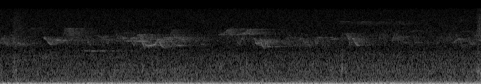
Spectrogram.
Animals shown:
Red-eyed Vireo (Vireo olivaceus), Hermit Thrush (Catharus guttatus)

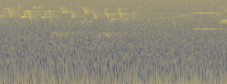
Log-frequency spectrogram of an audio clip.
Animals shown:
Eastern Wood-Pewee (Contopus virens), Hermit Thrush (Catharus guttatus), Indigo Bunting (Passerina cyanea)

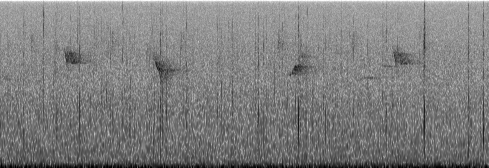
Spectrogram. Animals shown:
Blue-headed Vireo (Vireo solitarius), Hermit Thrush (Catharus guttatus)

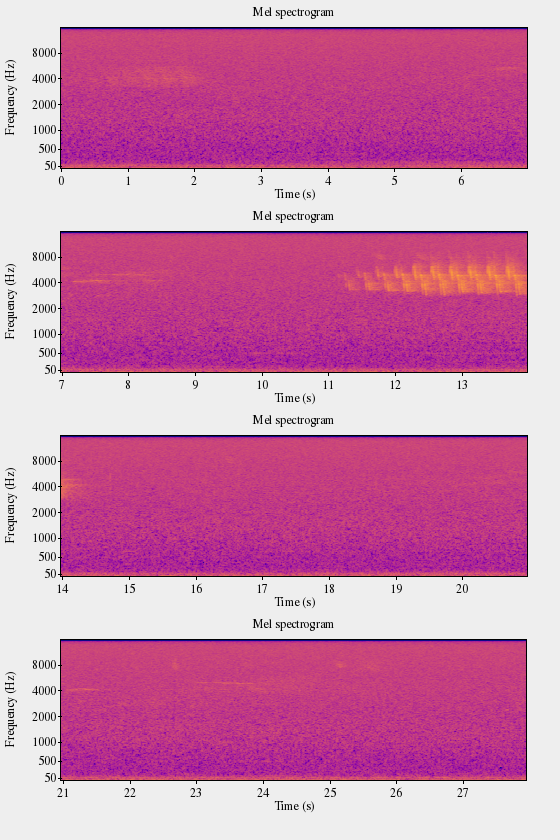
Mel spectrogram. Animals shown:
Black-throated Green Warbler (Setophaga virens), Ovenbird (Seiurus aurocapilla)

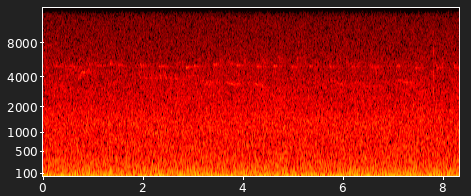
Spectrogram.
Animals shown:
Blue Jay (Cyanocitta cristata), unknown mammal, Black-throated Green Warbler (Setophaga virens)

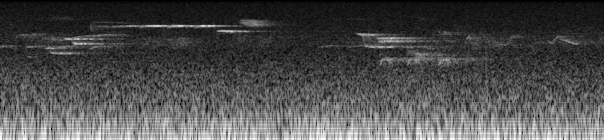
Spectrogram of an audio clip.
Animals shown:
Wood Thrush (Hylocichla mustelina), Black-throated Green Warbler (Setophaga virens), American Crow (Corvus brachyrhynchos), Eastern Wood-Pewee (Contopus virens), Scarlet Tanager (Piranga olivacea)

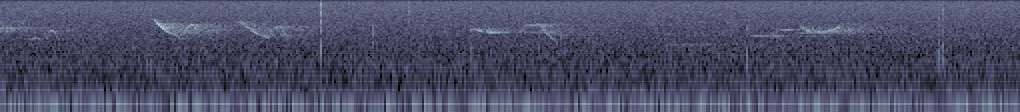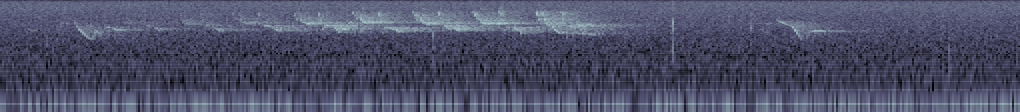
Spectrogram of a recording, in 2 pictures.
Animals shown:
Ovenbird (Seiurus aurocapilla), Blue-headed Vireo (Vireo solitarius)

